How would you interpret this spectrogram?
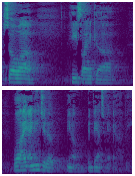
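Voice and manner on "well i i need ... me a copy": normal talking voice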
